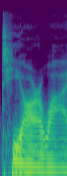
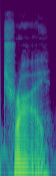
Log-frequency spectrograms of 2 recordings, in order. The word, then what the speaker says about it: try: So for example, TRY is not going to be try. It is going to be cry, try. Travel, not the true T sound, acha plus R, try, travel.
